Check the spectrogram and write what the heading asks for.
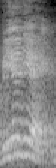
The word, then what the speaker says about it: Viognier: She went to the store to buy one, and they kept saying Vouv, Vouv, and she goes, no, Viognier, Viognier.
